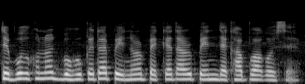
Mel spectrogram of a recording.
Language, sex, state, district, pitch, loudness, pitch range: Assamese, female, Assam, Sonitpur, 235 Hz, -16 LUFS, 220-255 Hz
